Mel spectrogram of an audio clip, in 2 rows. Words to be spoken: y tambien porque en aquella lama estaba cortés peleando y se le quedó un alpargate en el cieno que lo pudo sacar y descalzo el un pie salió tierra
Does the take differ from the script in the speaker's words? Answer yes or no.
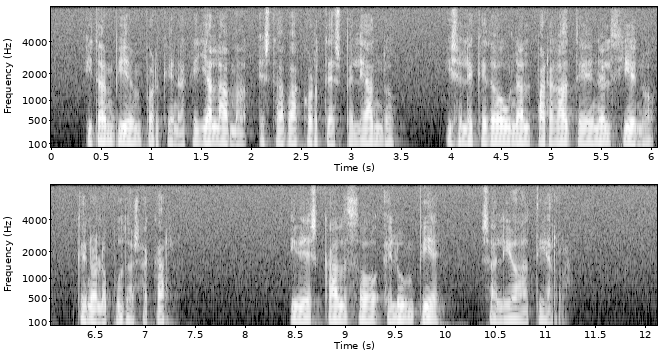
yes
